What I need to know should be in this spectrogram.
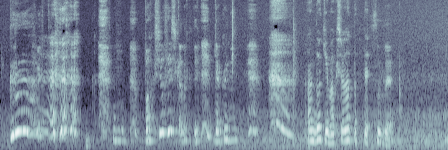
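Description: A young woman laughs and talks with animation close by.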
